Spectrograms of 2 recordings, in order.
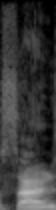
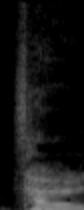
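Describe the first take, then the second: First: The first consonant is a tense ss sound. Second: The first consonant is a plain s sound. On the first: The speaker is from Busan. The speaker calls it right. "부산 사람들은 쌀 발음이 잘 됩니다" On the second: The speaker is from Daegu. The speaker calls it wrong. "대구 사람들은 살, 살 이래요. 그러니까 된 발음이 잘 안 돼요"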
